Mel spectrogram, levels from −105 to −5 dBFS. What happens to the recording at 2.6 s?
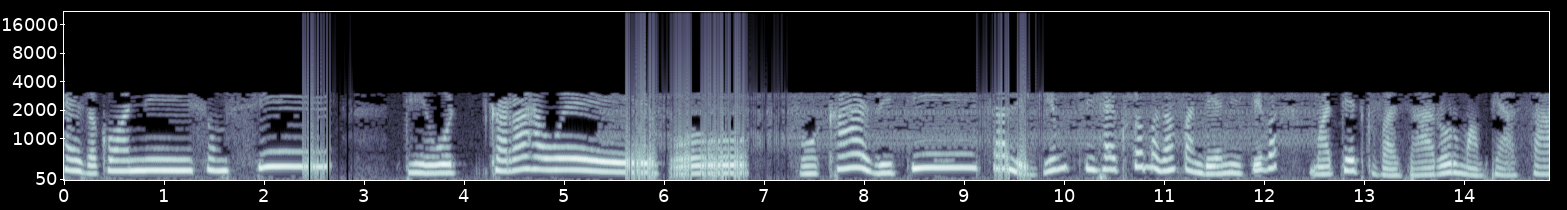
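From 2.39 to 2.9 s the speech is broken up by processor overload crackle. The processor repeatedly misses its deadlines for the small audio buffers, and each miss is filled with silence, leaving a hard-edged dropout. The spacing points to buffers of about 10 ms, with roughly thirty of them lost over that half-second. The result is a gritty, tearing crackle laid over the speech that stops once the load clears at 2.9 s.

Underneath this, and across the whole clip, is what is likely Vorbis compression at a very low bitrate. Nothing is present above 3 kHz, and the remaining band is heavily damaged by coarse quantisation: fine spectral detail has turned into grainy, hissy noise of similar energy, tones sound roughened and consonant onsets are smeared. At 2.6 s this codec damage and the crackle are both present together.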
